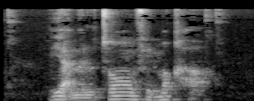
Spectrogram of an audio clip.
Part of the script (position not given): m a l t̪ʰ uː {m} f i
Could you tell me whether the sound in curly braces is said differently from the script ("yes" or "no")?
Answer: no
